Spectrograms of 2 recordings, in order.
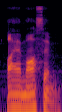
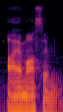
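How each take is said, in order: The two takes are said the same way.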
